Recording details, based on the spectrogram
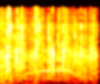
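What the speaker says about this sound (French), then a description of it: "j'aimerais bien qu'on les remercie en les applaudissant" Brief crowd applause at a hospital defense demonstration in Guingamp, a short burst of outdoor clapping with a faint voice or whistle tone running through it.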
